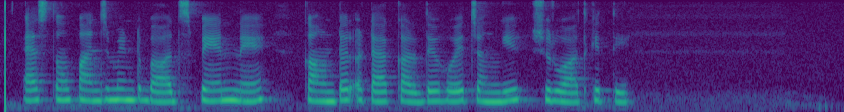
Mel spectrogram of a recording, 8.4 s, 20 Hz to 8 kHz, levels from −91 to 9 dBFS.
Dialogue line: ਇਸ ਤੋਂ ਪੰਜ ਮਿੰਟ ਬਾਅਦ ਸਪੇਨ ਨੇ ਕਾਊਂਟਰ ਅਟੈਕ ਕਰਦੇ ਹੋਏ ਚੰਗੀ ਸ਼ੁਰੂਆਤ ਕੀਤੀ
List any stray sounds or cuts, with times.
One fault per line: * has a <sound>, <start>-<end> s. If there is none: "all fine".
all fine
